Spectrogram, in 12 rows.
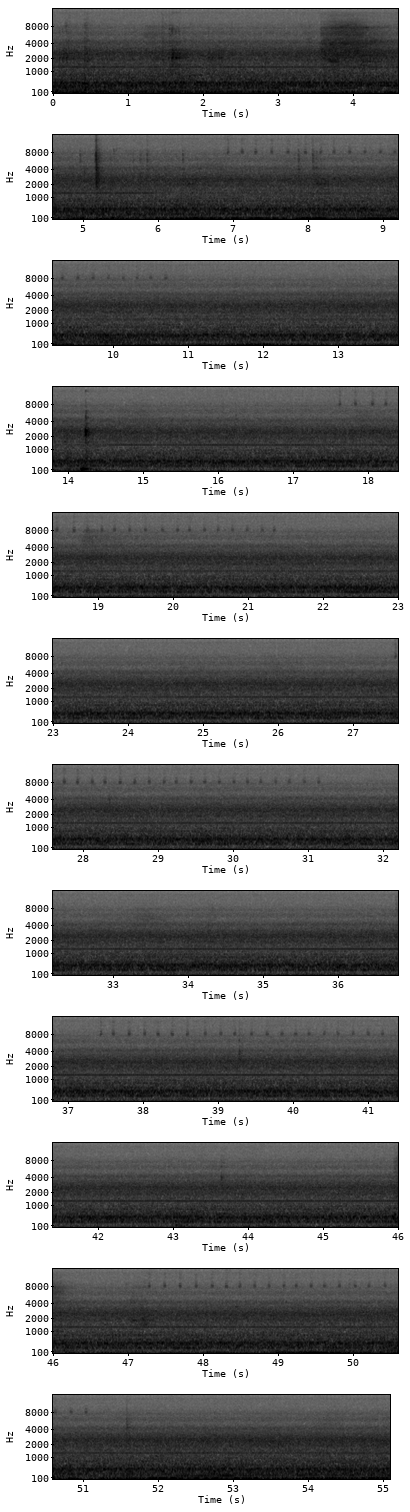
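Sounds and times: fans and electrical drone: 0.0 - 55.0.

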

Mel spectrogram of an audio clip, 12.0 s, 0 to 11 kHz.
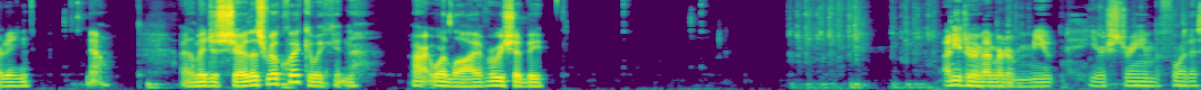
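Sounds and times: computer mouse clicks: 5.6 - 7.3
keyboard typing: 6.2 - 7.2, 7.9 - 12.0.

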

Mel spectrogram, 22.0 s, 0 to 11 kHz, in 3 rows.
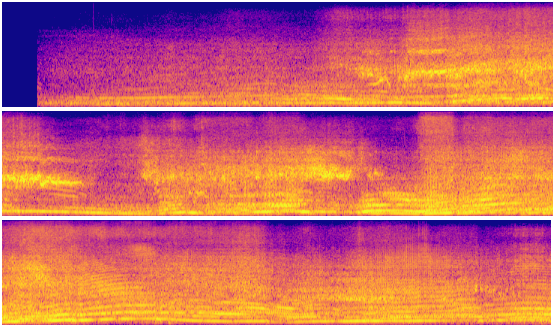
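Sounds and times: car engines revving: 0.5 - 22.0.

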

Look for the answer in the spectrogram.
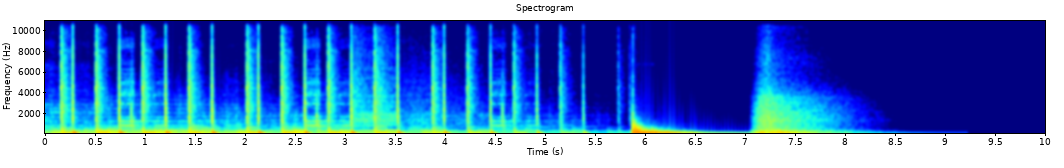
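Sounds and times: whoosh sound effect: 7.1 - 8.4.

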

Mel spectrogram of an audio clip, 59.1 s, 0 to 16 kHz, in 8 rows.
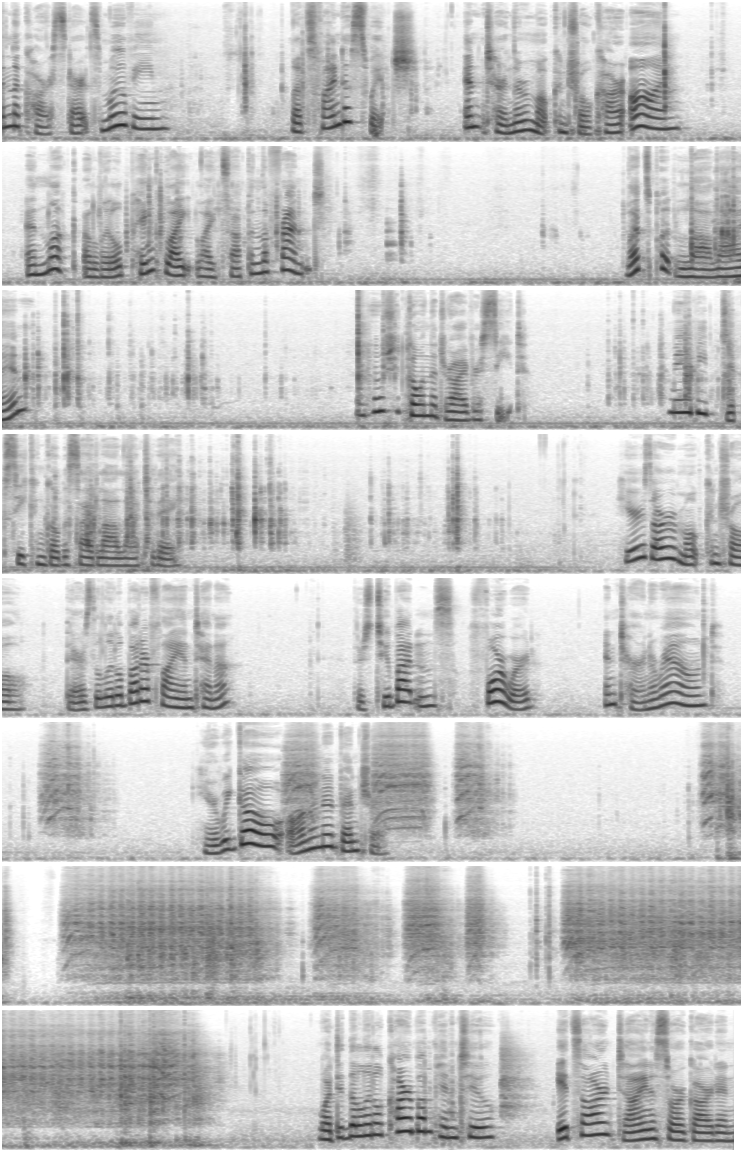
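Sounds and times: plastic toy figures clicking: 20.8 - 25.1
toy car motor whirring: 37.2 - 38.1, 39.8 - 42.1, 43.8 - 54.0.

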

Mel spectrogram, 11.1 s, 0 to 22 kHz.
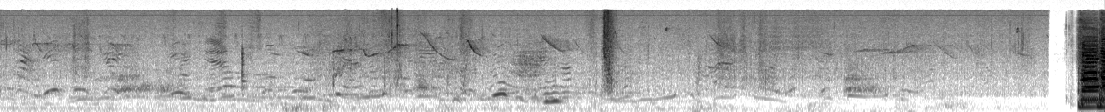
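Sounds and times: distant voices: 0.0 - 10.2
high chirping calls: 0.0 - 10.4.

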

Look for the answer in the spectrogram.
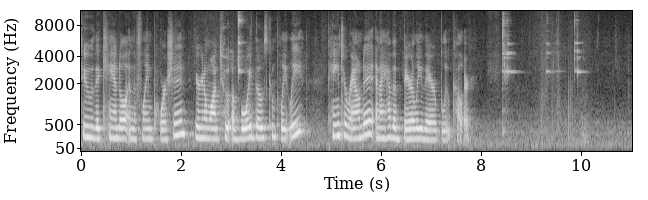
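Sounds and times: paintbrush clinking on glass jar: 8.4 - 10.3.

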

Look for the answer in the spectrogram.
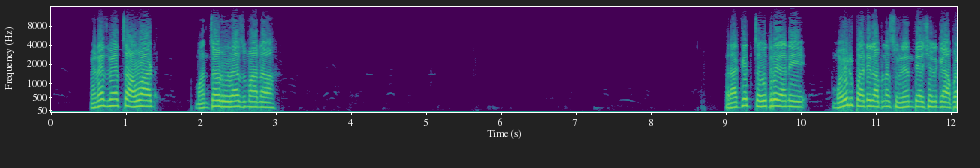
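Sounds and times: public-address announcements: 0.0 - 5.5, 9.0 - 12.0
distant people talking: 1.4 - 11.7.

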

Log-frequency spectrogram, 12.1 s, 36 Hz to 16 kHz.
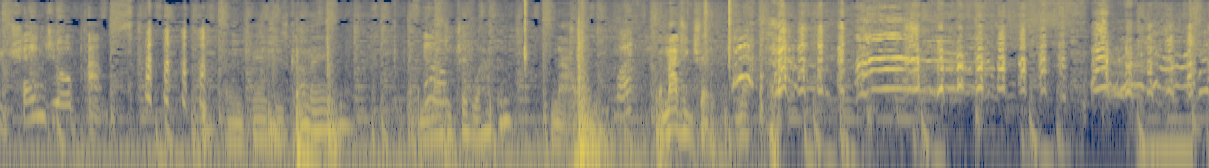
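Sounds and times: woman laughing: 1.4 - 2.2, 7.3 - 12.0
woman shrieking: 8.4 - 9.6.

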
